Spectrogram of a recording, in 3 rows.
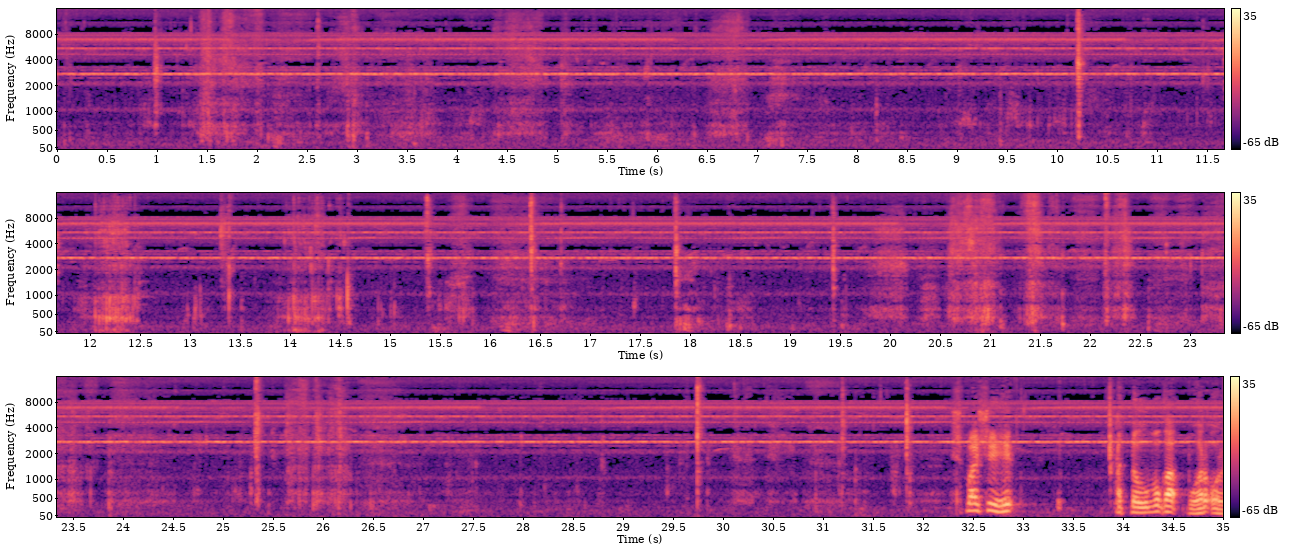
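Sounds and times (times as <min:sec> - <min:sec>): high-pitched whine: 0:00.0 - 0:35.0
chewing and mouth smacks: 0:00.9 - 0:01.6, 0:09.5 - 0:10.4, 0:13.0 - 0:14.7, 0:25.2 - 0:26.3, 0:29.4 - 0:29.9, 0:31.2 - 0:32.0.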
